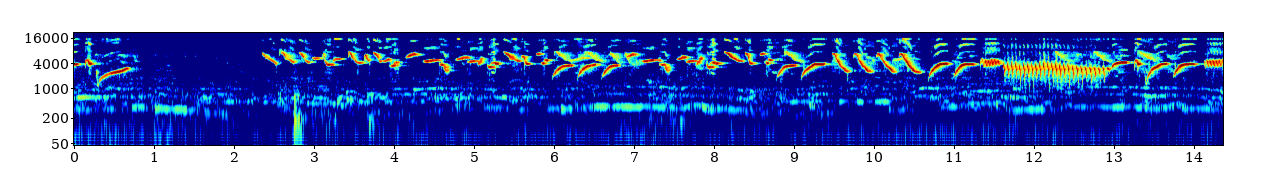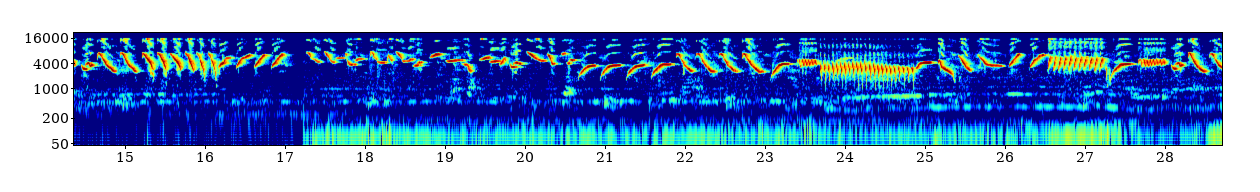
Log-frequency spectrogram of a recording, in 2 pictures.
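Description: Forest birds chirping: fast, dense runs of short, high, falling chirps repeating over and over. Twice, a harsher buzzy burst of about a second cuts through.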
